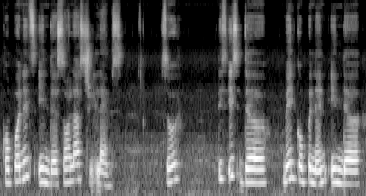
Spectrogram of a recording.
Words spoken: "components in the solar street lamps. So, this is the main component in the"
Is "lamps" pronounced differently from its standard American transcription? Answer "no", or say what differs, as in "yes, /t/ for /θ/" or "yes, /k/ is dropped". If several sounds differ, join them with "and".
yes, /p/ is dropped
